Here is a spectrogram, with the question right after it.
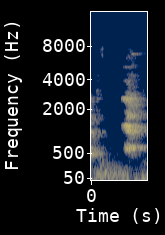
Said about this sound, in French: il va se calmer ce chien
